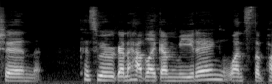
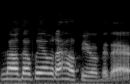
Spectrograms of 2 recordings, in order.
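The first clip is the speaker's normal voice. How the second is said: polished, soft, pitched-up customer-service voice; 5 semitones higher, 8 dB quieter than usual. Retelling answering a guest who asked to be checked out: cast member voice. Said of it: "I just went in the cast member voice".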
